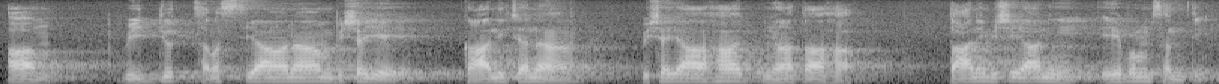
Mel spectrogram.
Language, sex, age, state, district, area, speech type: Sanskrit, male, 18-30, Karnataka, Uttara Kannada, urban, spontaneous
